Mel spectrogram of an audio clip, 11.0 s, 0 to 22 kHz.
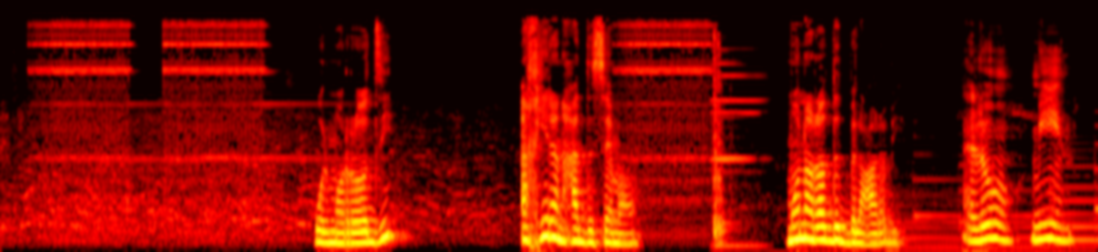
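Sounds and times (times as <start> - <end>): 
telephone ringing: 0.2 - 3.8, 6.0 - 7.8
speech: 3.1 - 4.0, 5.2 - 6.5, 7.9 - 10.8.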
